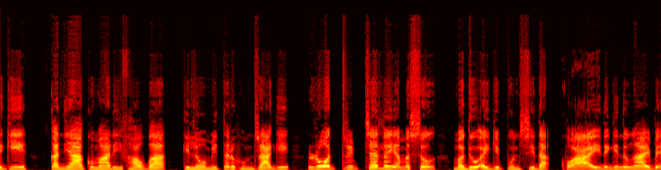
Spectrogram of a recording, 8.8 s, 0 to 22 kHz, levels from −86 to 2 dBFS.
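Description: Right through the speech you get Opus compression artefacts, grainy, rough and noisy where detail should be, likely from music-mode Opus at something like 24 kbps, though the top end still reaches about 20.2 kHz.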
